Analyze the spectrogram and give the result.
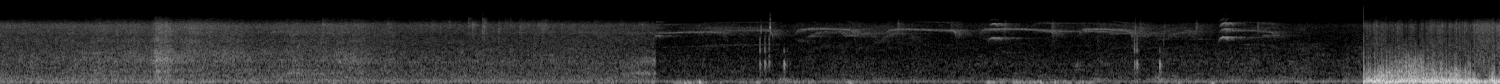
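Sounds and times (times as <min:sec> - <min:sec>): small birds chirping: 0:05.9 - 0:12.9
wind buffeting microphone: 0:09.8 - 0:12.2, 0:13.6 - 0:15.0.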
